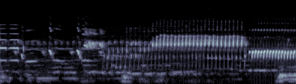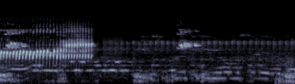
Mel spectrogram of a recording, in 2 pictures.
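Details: Male canary in full mast, singing: scattered chirps build into loud, fast buzzy trills from about two to five seconds, one dropping lower and then rising, then softer chirps resume; low background music or voices underneath.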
